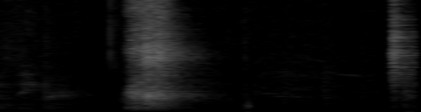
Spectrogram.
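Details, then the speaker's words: Single loud nasal snort with a smaller nasal burst at the end, against quiet room noise: a student sniffing black pepper to trigger sneezes for a school science project on how far germs travel. "Black pepper. And then, once I sniff it, I'll take the colored water, put it into my mouth, stand right here, and under the"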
